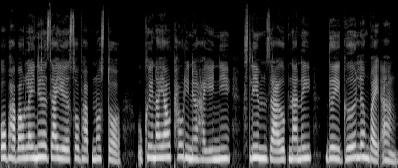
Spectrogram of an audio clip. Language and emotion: Bodo, neutral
